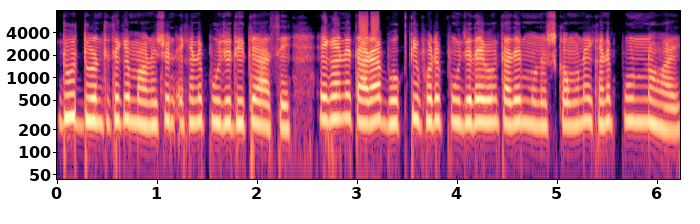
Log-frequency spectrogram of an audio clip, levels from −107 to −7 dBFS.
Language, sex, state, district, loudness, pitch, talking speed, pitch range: Bengali, female, West Bengal, Purulia, -15 LUFS, 255 Hz, 190 wpm, 245-265 Hz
